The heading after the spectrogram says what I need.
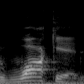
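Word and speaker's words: walkèd: So if you ever see an accent mark over the suffix ed, you'd pronounce it. So walked, which is 1 syllable, becomes walked, 2 syllables.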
